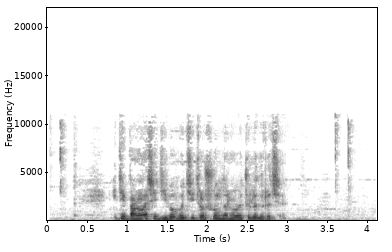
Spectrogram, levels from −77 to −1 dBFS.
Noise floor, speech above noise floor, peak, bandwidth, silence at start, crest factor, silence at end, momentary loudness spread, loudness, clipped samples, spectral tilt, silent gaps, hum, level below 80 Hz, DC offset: -49 dBFS; 25 dB; -8 dBFS; 11.5 kHz; 0.15 s; 20 dB; 0.35 s; 22 LU; -24 LUFS; under 0.1%; -5 dB/octave; none; none; -54 dBFS; under 0.1%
